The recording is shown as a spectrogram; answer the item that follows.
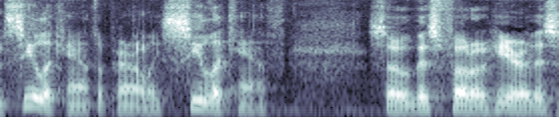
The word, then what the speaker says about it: coelacanth: the coelacanth in the last episode i was pronouncing it wrong coalicath i was doing the classical latin pronunciation coelacanth apparently coelacanth so this photo here this is the ancient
